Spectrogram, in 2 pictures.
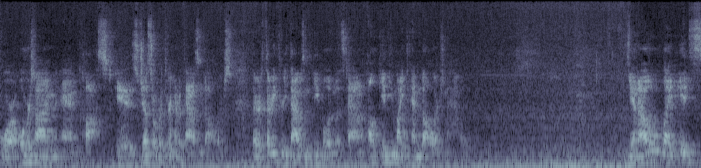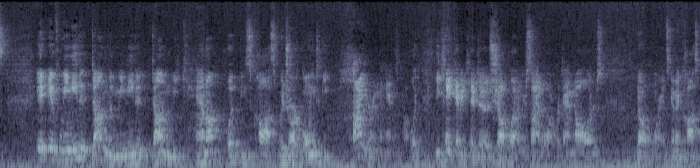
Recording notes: Audio recording of the Economic Development Subcommittee (EDC) held on Wednesday, September 6 , 2023 in the Council Chambers. This session of the radio show shares the audio recording of the Economic Development Subcommittee (EDC) held on Wednesday, September 6 , 2023 in the Council Chambers.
